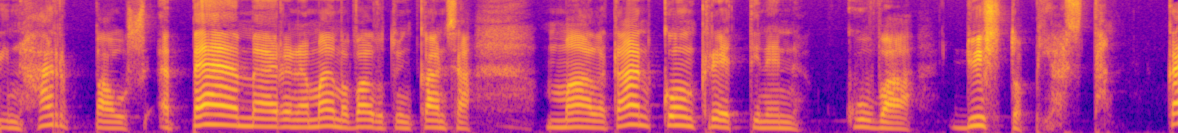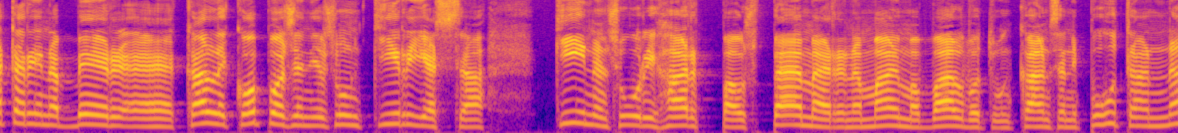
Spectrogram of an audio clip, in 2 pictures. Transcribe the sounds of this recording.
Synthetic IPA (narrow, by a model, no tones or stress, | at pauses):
inhɑrpːɑuspæːmæːrænæmɑilmɑʋʋɑlʋot̪uiŋkɑnsɑmɑːlːet̪ɑːnkoŋkreːt̪ːinen | kuʋɑ | dyst̪opiɑst̪ɑ̥ | kɑt̪ɑriːnɑbeːrkɑlːekoposenjɑsuŋkirjɑsːɑ | kiːnɑnsuːrihɑrpːɑuspæːmæːrænæmɑilmɑʋːɑlʋot̪uiŋkɑnsɑnipuhut̪ɑːnn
